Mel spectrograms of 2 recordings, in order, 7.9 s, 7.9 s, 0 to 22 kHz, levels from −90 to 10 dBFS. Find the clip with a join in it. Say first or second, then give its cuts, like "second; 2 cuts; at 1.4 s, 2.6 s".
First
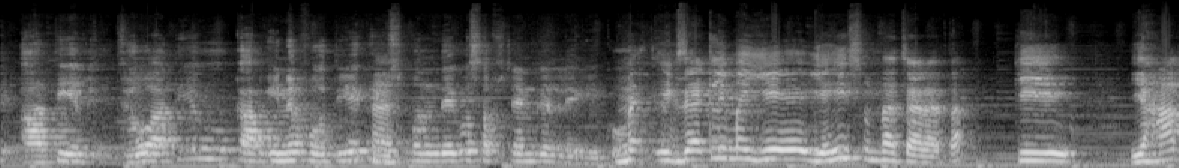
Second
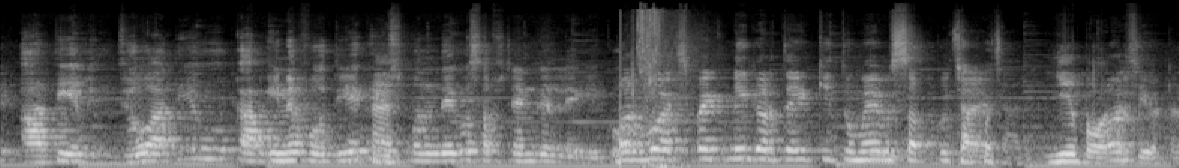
second; 1 cut; at 4.1 s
